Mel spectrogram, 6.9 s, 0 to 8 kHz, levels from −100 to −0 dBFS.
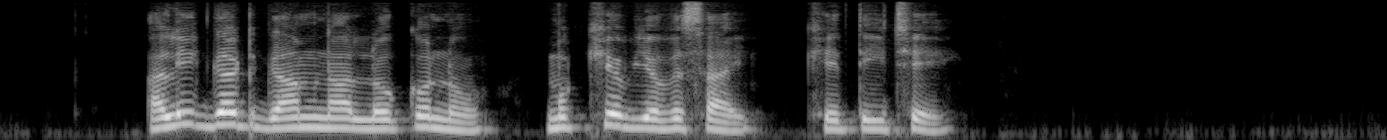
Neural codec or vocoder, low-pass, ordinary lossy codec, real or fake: codec, 16 kHz, 4.8 kbps, FACodec; none; none; fake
